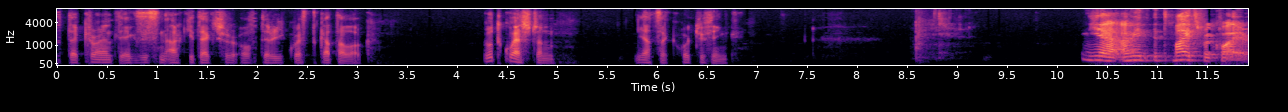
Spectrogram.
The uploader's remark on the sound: Webinar recording. Exceptional episode - recording of a webinar conducted.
